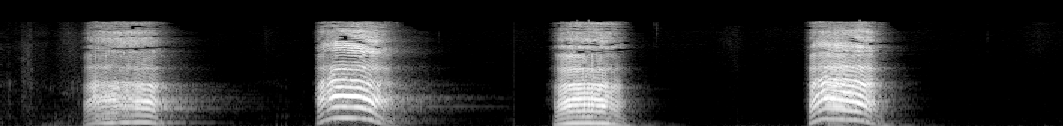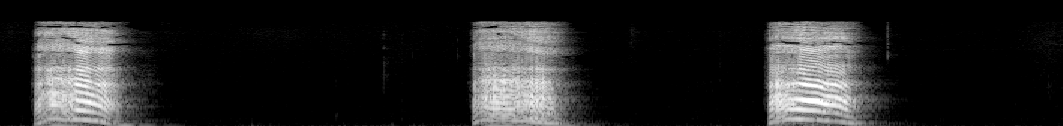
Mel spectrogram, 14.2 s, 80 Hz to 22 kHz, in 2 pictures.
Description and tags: Young Male Screams
Me, male, 25, having a cold at time or recording (in the "getting better" stage). Recorded with a Zoom H2.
